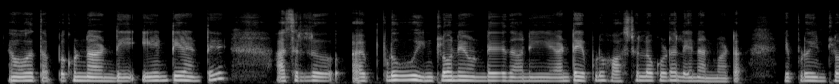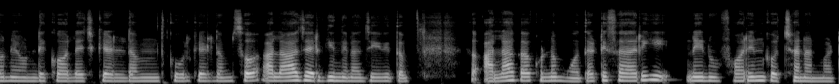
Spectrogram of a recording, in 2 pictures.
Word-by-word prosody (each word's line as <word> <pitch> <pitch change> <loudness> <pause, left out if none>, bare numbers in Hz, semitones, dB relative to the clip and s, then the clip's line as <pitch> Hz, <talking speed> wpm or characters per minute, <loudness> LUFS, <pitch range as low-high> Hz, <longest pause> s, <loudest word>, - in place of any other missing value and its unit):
ఓ! - - +5 0.3
తప్పకుండా 175 +1 +2
అండి. 160 0 -1 0.3
ఏంటి 185 +2 +3
అంటే 175 +5 -1 0.7
అసలు 175 +1 0 0.5
ఎప్పుడు 185 +3 +1 0.3
ఇంట్లోనే 190 +2 +4
ఉండేదాని 170 -1 0 0.2
అంటే 170 +2 +2
ఎప్పుడూ 190 +2 -4
హాస్టల్లో 180 +4 0
కూడా 180 +1 +2
లేనన్నమాట. 145 -3 -3 0.5
ఎప్పుడు 175 +1 -3
ఇంట్లోనే 170 +1 -3
ఉండి 160 +1 -3
కాలేజ్‌కెళ్ళడం, 155 -1 -2 0.2
స్కూల్‌‌కెళ్ళడం 160 0 -4
సో 170 - +6 0.2
అలా 170 0 +3 0.2
జరిగింది 175 -1 +2
నా 160 - -3
జీవితం. 160 -3 -3 0.6
సో - - 0 0.2
అలా 165 +4 +3
కాకుండా 175 0 0
మొదటిసారి 170 +5 0 0.4
నేను 175 -1 +2
ఫారిన్‍కి 175 +2 0
వచ్చాననమాట. 150 -3 -3
170 Hz, 110 wpm, -23 LUFS, 160-175 Hz, 0.7 s, సో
